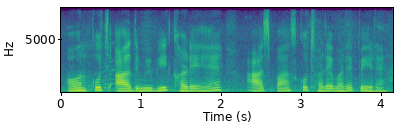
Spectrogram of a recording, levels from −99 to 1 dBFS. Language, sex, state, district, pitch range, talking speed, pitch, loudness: Hindi, female, Uttar Pradesh, Saharanpur, 190-225 Hz, 190 wpm, 205 Hz, -19 LUFS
